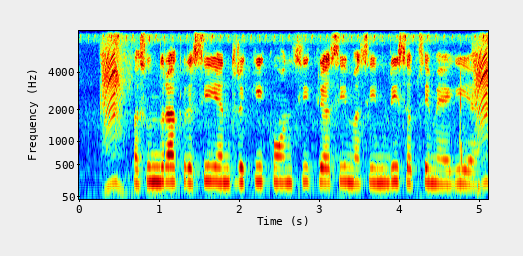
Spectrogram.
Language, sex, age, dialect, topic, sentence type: Hindi, female, 18-24, Kanauji Braj Bhasha, agriculture, statement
